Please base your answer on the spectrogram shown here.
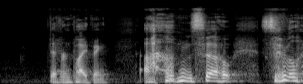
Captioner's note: chuckles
